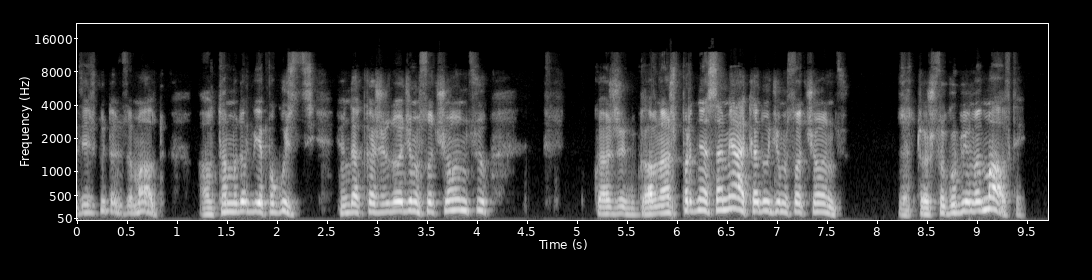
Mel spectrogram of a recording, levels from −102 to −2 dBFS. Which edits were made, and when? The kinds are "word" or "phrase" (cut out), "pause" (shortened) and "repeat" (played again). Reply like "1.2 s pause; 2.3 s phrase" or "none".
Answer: none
